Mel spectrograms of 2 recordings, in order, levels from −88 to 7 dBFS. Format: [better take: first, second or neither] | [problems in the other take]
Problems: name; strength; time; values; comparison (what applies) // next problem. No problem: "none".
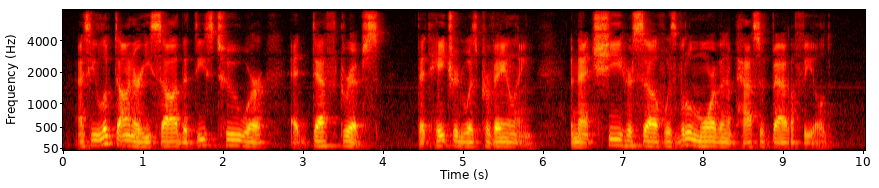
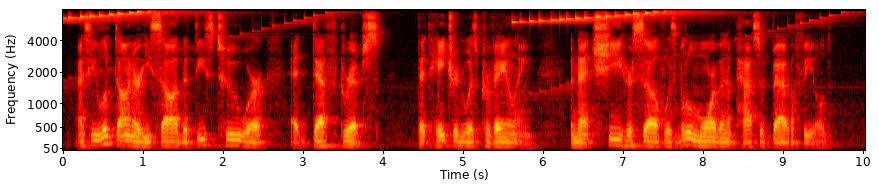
first | background sound (Wind chime / Percussion); 5 dB below the speech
